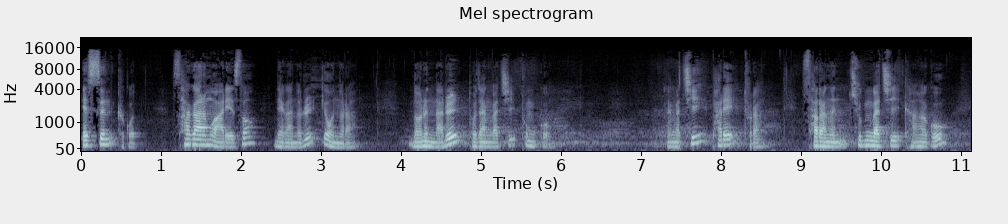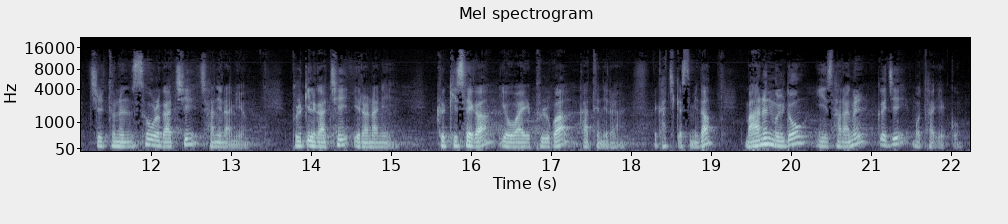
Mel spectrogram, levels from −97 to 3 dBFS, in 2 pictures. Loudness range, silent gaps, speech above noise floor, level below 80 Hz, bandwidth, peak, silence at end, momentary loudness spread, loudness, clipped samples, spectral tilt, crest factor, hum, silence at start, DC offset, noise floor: 4 LU; none; 33 dB; -54 dBFS; 15.5 kHz; -2 dBFS; 0.1 s; 16 LU; -24 LUFS; under 0.1%; -5.5 dB/octave; 22 dB; none; 0 s; under 0.1%; -57 dBFS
